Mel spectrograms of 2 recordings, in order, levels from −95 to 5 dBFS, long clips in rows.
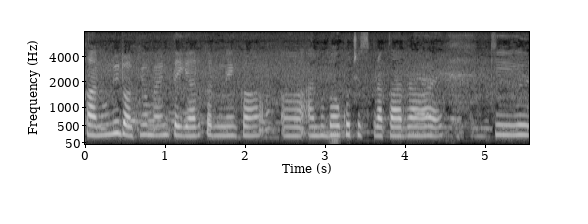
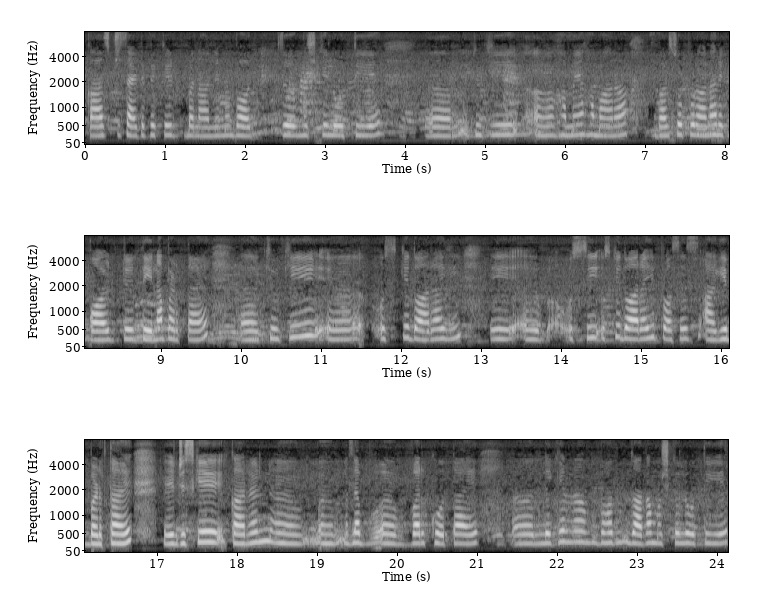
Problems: constant background noise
